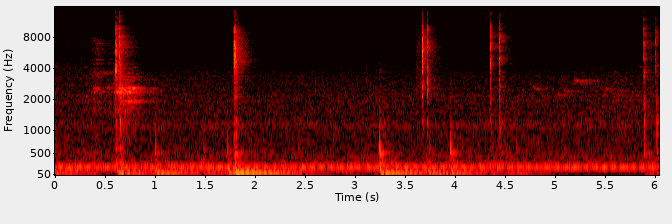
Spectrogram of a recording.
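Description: Toggle switches on a RadioMaster TX16S radio transmitter being flipped, about five sharp separate clicks, to clear its start-up switch warning. A steady low hum runs underneath.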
